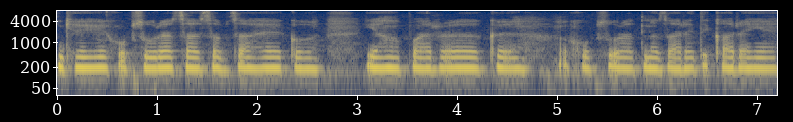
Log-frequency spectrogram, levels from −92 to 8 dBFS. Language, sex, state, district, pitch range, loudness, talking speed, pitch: Hindi, female, Delhi, New Delhi, 185-190 Hz, -16 LUFS, 90 wpm, 190 Hz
